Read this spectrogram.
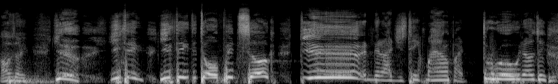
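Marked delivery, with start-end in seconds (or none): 0.5-3.6 put-on very high, shrill, loud screaming. Speaker reenacts watching a Dolphins game, retelling his own screaming.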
